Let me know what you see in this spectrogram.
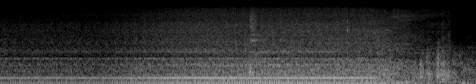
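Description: A car engine idling, a steady low hum with one held tone. It grows louder about a second in and fades near the end.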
